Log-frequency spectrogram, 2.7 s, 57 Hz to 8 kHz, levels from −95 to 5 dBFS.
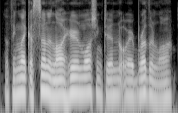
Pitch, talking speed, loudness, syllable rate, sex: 125 Hz, 315 wpm, -15 LUFS, 7.7 syllables/s, male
